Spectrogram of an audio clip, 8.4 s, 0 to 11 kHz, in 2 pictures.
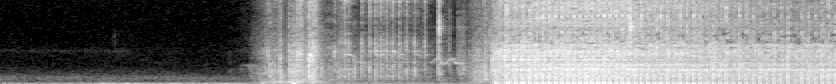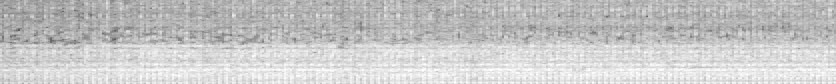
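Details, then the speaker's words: Troy-Bilt 4-cycle edger, hard to start, started after priming gasoline through the air inlet: a few pulls, then it catches and settles into a smooth, even, buzzy run; runs normally, valve clearances suspected for hard starting. "Now the strange part is that once started and running, it has zero problems. It idles just fine, revs up perfectly, and has no other running issues."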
